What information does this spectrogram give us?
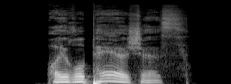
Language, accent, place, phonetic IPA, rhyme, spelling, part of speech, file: German, Germany, Berlin, [ˌɔɪ̯ʁoˈpɛːɪʃəs], -ɛːɪʃəs, europäisches, adjective, De-europäisches.ogg
- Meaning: strong/mixed nominative/accusative neuter singular of europäisch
